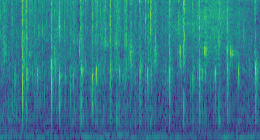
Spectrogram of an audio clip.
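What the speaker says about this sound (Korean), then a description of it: "박수 한 번 해드릴까요?" A crowd applauds steadily at a live outdoor festival event, with many hands clapping in a dense, continuous patter.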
